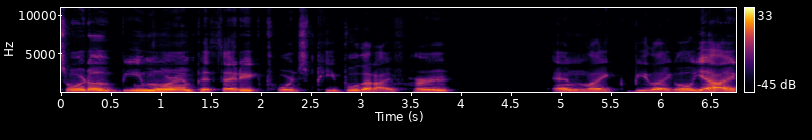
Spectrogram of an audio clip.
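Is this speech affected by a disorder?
Yes: cerebral palsy, mixed, mild.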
